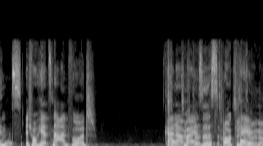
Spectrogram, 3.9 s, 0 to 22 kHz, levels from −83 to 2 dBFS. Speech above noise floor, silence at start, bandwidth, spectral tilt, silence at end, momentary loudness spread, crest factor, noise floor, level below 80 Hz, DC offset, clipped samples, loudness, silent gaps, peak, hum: 35 dB; 0 s; 16 kHz; -4 dB/octave; 0 s; 4 LU; 18 dB; -57 dBFS; -44 dBFS; under 0.1%; under 0.1%; -22 LUFS; none; -4 dBFS; none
